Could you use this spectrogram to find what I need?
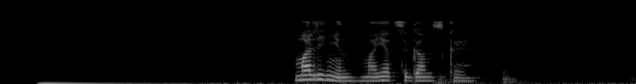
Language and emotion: Russian, neutral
